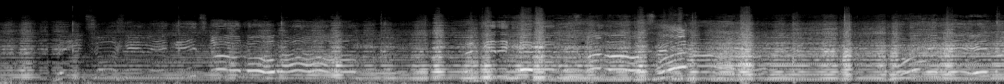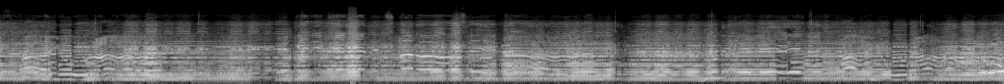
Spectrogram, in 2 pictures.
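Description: Button accordion playing an Avar folk tune over steady held chords. Getting louder about two seconds in, a man's voice sings along with wavering pitch.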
